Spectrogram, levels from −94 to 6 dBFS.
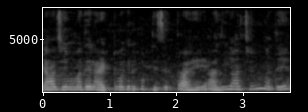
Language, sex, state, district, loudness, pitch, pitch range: Marathi, female, Maharashtra, Sindhudurg, -37 LUFS, 260 Hz, 250-280 Hz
